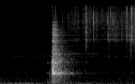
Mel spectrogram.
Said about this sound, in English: Oh, there's a little bit of sizzle, but not much. Yeah, I think the sizzle is just like, because it's maybe a little icy from the freezer.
